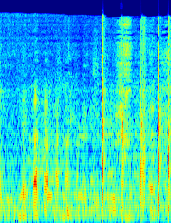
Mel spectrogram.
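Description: A man laughing over crowd murmur, then a few scattered hand claps near the end as applause begins.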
